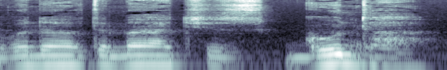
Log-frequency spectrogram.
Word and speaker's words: Gunther: Well, Gunther is how he pronounces it.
